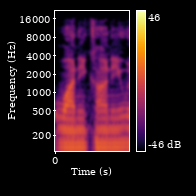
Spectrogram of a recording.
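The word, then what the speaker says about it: WaniKani: We just want to let you know about Wani Kani, which is our Japanese kanji and vocabulary learning application. It's spelled Wani, W-A-N-I. – Kani. K-A-N-I.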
